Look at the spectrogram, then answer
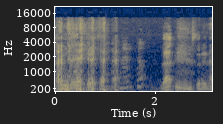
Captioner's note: laughter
